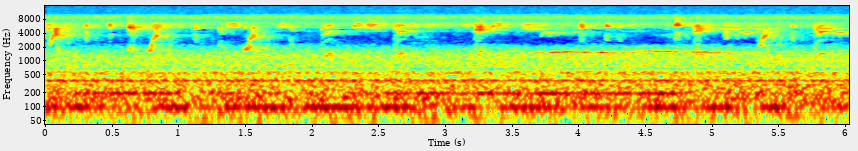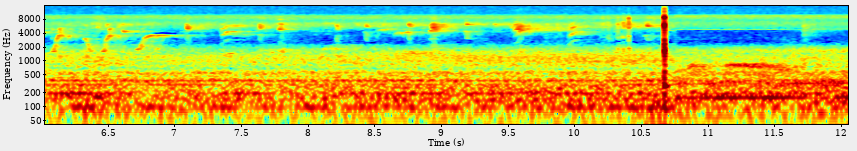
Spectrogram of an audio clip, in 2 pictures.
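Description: Garden birds chirping and calling in quick, short high notes throughout, with one sharp click near the end.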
